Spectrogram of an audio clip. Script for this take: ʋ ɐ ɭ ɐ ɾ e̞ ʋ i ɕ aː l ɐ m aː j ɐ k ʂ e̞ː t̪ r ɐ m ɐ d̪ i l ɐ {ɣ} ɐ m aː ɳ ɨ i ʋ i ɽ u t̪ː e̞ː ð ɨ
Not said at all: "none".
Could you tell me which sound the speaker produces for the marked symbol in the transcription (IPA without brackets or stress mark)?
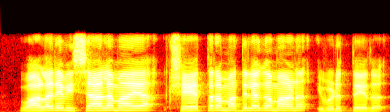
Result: ɣ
